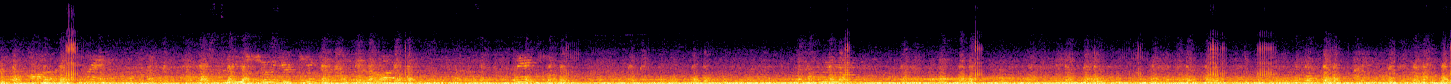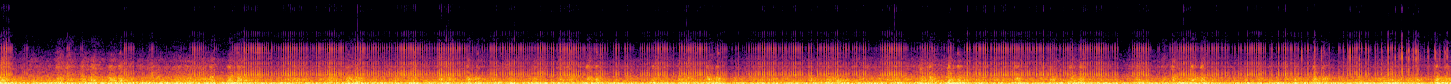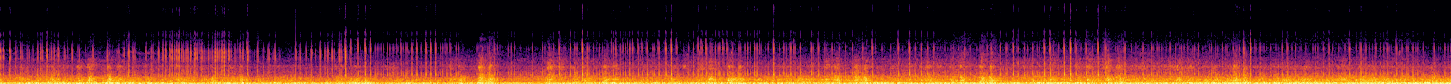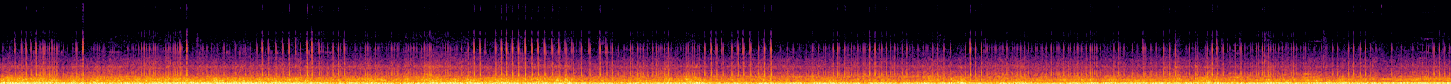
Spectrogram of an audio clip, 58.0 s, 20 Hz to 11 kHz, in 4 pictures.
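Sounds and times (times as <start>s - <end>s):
train wheels rumbling on rails: 0.0s - 58.0s
faint clicks: 8.0s - 58.0s.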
